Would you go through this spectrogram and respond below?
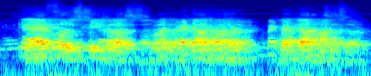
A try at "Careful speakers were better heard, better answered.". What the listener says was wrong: Oh, you are not taking a good pause. Good pause should be heard. Careful speakers were better heard and better answered. Better answered.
